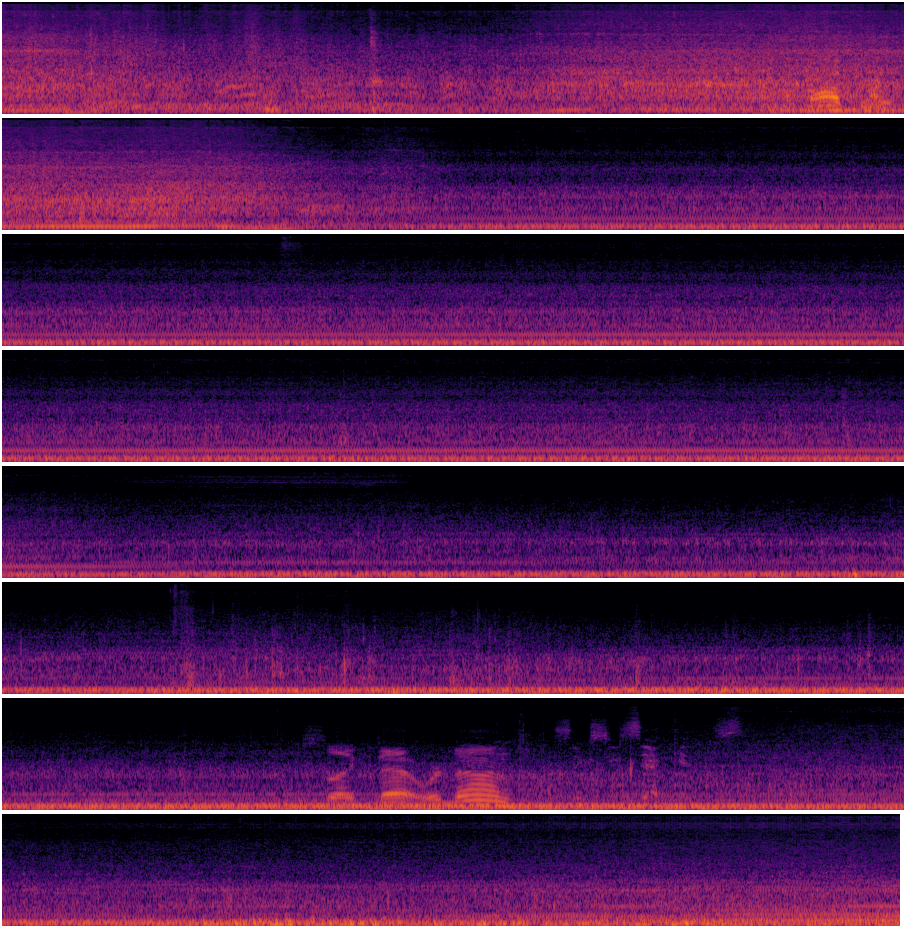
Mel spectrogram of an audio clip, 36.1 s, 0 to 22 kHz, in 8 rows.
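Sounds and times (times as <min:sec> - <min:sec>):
vehicle engine idling: 0:00.0 - 0:36.0.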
